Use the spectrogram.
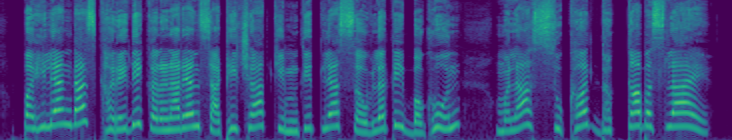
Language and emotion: Marathi, surprised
